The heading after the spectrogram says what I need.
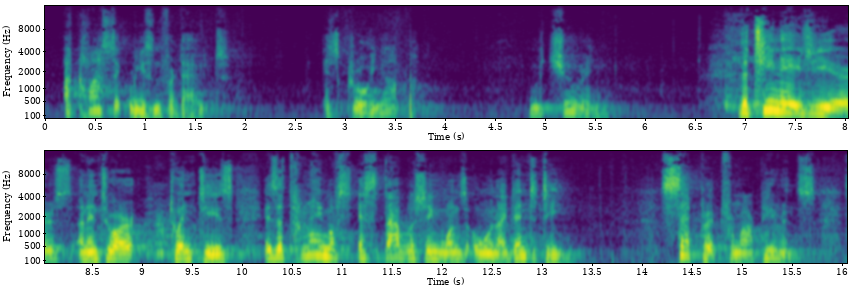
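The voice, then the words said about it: Scottish accent. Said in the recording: “how I got a Scottish accent”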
